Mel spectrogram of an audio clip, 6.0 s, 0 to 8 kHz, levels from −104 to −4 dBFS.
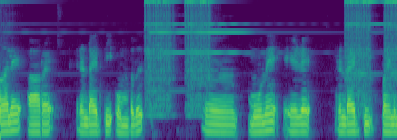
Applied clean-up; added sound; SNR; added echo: classical method log-MMSE.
